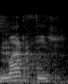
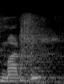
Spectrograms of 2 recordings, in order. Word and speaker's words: mártir: Y el tema, la otra parte, es mártir. ¿Alguien sabe qué es mártir? Porque a Esteban se le conoce como el primer mártir. Mártir. Acento en la A. Mártir.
